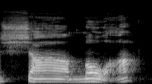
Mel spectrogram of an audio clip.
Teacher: There's just a furtive patak coming in there before the end.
